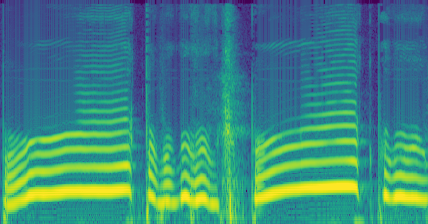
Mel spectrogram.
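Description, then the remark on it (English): A person imitates a chicken's ground-predator alarm call: two long, loud, drawn-out wailing notes, each followed by a quick, choppy burst of clucking syllables. “And so here's a bird, a chicken, saying, "There is an intruder approaching me at ground level." Here is the word, I've learned it.”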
